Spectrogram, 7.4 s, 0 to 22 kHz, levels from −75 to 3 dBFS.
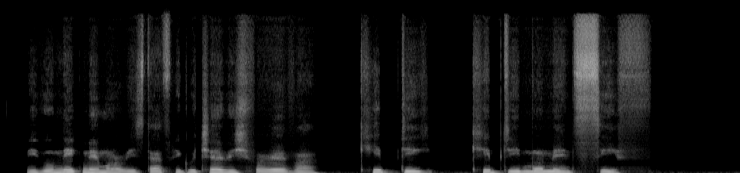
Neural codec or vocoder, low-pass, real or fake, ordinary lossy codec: autoencoder, 48 kHz, 32 numbers a frame, DAC-VAE, trained on Japanese speech; none; fake; none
